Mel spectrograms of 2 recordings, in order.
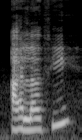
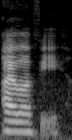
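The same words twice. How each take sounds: First: The voice rises at the end, like a question. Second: The voice falls at the end, like a statement. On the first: It sounds unsure, like asking. The speaker calls it wrong. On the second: It sounds certain, like a declaration. The speaker calls it right.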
